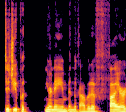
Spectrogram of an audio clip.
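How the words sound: It is said in a calm, quiet manner.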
